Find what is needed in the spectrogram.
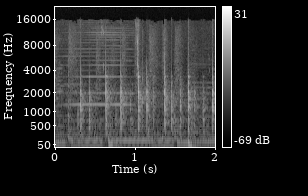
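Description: Background music with a steady low bass line, with light, quick clicks of a stirrer tapping against a glass beaker as a salt solution is stirred.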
